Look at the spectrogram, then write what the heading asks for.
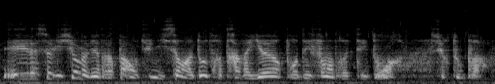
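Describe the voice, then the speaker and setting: A woman's voice: fairly low pitch, lively intonation, normal speed, a bit bright, husky, distant mic, full character voice. Actress playing a swooping, domineering female boss. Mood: condescending, preachy. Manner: condescending, theatrical, mock-sweet. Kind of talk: satirical radio drama dialogue.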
